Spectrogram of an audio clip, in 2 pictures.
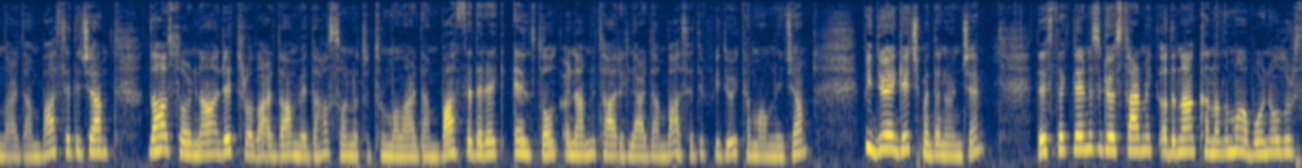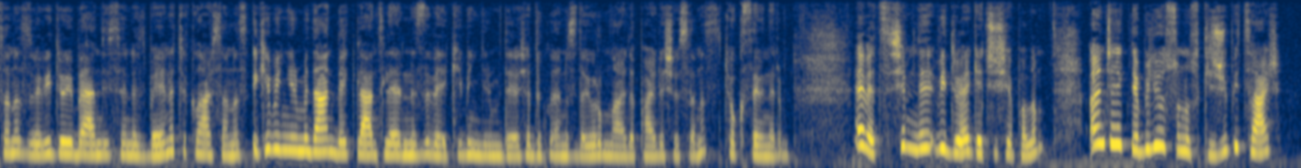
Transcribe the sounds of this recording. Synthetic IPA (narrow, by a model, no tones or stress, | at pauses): lˠaɾd̪anbahse̞d̪id͡ʒæːm | d̪aɦaso̞nɾaɾɛt̪ɾo̞lˠa̰ɾd̪anvɛd̪aɦaso̞nɾat̪ʰut̪ʰulˠmalˠaɾd̪anbahse̞d̪e̞ɾɛcænso̞nø̞næmlʲit̪ʰaːɾiçlʲæɾd̪ænbaxse̞d̪ipvid̪ejo̞jɯt̪ʰamamlˠɯjɯd͡ʒaːmvid̪ejo̞jɛɟɛt͡ʃme̞d̪ænø̞nd͡ʒɛd̪̥ɛst̪ʰɛclʲeɾiniziɟø̞st̪ʰæɾmɛcʰad̪ɯnankʰanalˠɯmaːbonyo̞lˠuɾsanɯzvɛvid̪jo̞jubejænd̪iːse̞nizbe̞jenɛt͡ʃʰɯklˠaɾsanɯzicʰibinjiɾmid̪ænbɛclʲænt̪ʰilʲe̞ɾinizivɛicʰibinjiɾmid̪ɛjaʃad̪ɯklˠaɾɯnɯzɯd̪ajo̞ɾumlˠaɾd̪apʰajlˠaʃɯɾsanɯz̥t͡ʃʰo̞kse̞viniɾḭm | ɛvɛt̪ʃimd̪ɪvid̪jo̞jaɟet͡ʃʰmiʃjapʰalˠɯmø̞nd͡ʒe̞lʲiclʲɛbilʲijo̞sunuz̥cʰiʒypit̪ʰaɾ̥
